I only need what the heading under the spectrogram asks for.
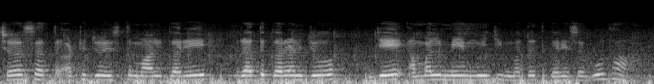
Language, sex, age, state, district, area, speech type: Sindhi, female, 60+, Delhi, South Delhi, urban, read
